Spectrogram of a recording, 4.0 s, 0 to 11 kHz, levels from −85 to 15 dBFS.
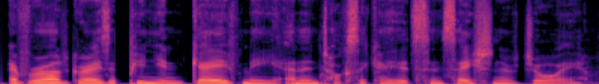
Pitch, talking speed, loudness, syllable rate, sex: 185 Hz, 150 wpm, -20 LUFS, 5.3 syllables/s, female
